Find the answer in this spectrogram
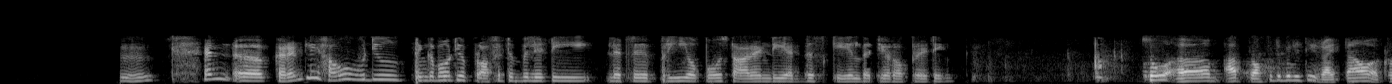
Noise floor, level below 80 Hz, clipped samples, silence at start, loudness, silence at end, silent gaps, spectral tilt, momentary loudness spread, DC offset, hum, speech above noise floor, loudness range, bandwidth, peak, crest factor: -74 dBFS; -68 dBFS; under 0.1%; 1.2 s; -26 LUFS; 0 s; none; -10 dB/octave; 11 LU; under 0.1%; none; 49 dB; 6 LU; 4 kHz; -6 dBFS; 20 dB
